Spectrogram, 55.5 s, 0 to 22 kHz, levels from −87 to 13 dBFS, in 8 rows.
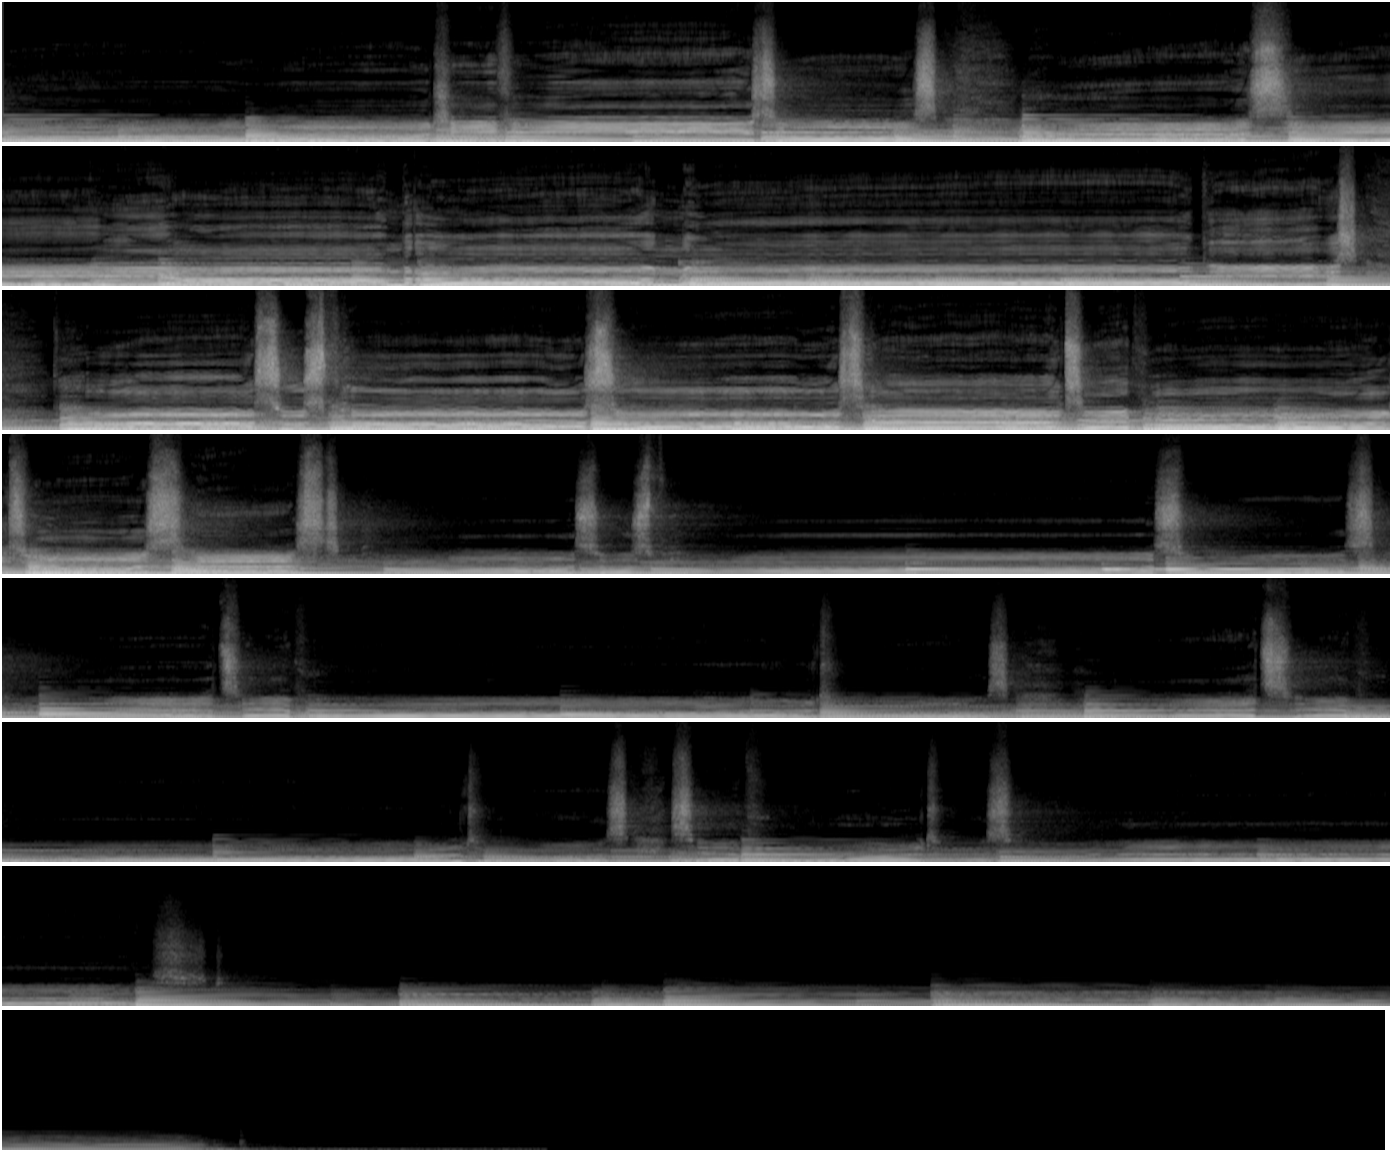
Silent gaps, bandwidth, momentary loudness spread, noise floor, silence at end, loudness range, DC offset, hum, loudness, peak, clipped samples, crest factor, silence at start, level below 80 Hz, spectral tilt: none; 18 kHz; 16 LU; -69 dBFS; 6 s; 14 LU; under 0.1%; none; -18 LUFS; 0 dBFS; under 0.1%; 18 dB; 0 s; -38 dBFS; -6 dB/octave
